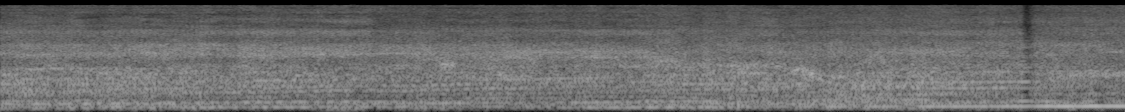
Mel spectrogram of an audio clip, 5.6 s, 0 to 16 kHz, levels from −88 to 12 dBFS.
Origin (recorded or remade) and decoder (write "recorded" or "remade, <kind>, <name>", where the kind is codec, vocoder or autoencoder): remade, autoencoder, DAC-VAE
